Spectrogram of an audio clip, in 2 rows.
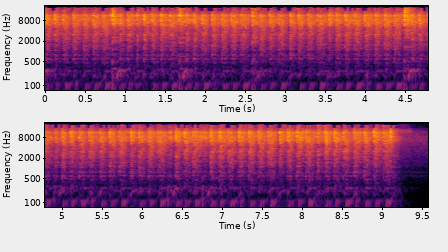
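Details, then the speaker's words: MK2 VW Golf GTI engine rebuilt after 10 years off the road, fuel in, first crank attempt: steady labored starter churning, five or six turns a second for nine seconds, never catching; battery flat after ignition left on for two days. "I've just checked the voltage on this and this is flat flat. Even though it's near it's flat. I did leave the ignition on for at least 2 days by accident."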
